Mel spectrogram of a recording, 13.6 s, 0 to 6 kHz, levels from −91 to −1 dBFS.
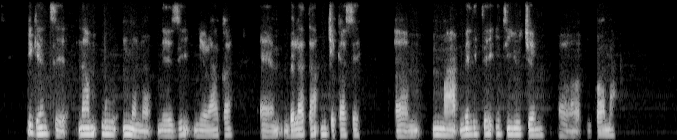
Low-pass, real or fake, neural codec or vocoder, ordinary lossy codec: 5.4 kHz; real; none; Opus, 24 kbps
